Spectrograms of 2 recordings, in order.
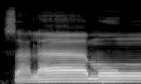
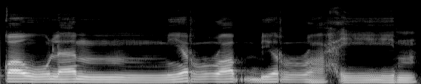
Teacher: Jadi pada bagian mung, kita menahan suara tersebut dan memperpanjangnya sejenak. Baiklah, sekitar dua harakat. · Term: ikhfa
